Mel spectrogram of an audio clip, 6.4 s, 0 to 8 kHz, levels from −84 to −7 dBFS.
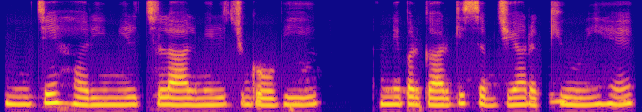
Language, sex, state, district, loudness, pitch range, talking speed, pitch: Hindi, female, Uttar Pradesh, Saharanpur, -15 LUFS, 195-215 Hz, 120 wpm, 200 Hz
